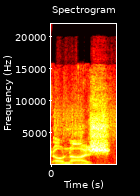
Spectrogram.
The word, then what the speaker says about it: ownage: of just mutated into Ownage. But it's spelled O-W-N-A-J, so you could still call it Onage if you want.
